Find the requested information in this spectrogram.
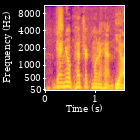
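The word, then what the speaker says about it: Moynihan: do you say his last name Daniel Patrick Monahan yeah Monahan in 1965 nearly 25% of black children will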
